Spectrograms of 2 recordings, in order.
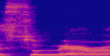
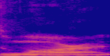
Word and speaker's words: Sumara: Is it Sumera or Sumara? It's Sumara. You said it right the first time. Mars like the planet.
